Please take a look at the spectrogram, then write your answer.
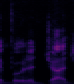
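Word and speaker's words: Buttigieg: no let's go to how do you say Buddha judge is that how you say yeah Buddha judge yeah just Buddha judge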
